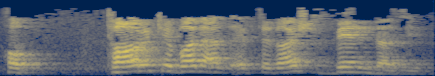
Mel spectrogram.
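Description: A man's voice: high voice, expressive. A male teacher giving a classroom grammar lesson, drilling verb forms and quizzing his students. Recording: dull, roomy classroom recording.

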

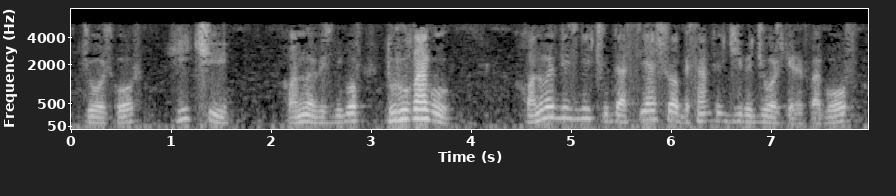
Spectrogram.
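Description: A man's voice: medium pitch, a little hiss or hum. Man reading a storybook, lo-fi sound. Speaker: audiobook narrator. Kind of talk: storybook narration. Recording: dull lo-fi recording.

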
